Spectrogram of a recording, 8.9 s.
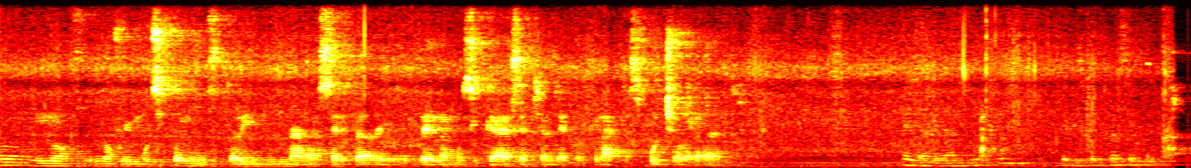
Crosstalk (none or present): none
